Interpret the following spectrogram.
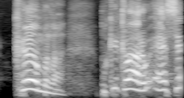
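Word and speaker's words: Kamala: e da camelon Harris só que ele falou camala haris camala e o de a costa virou e falou assim Como ousa interrompeu o cara para falar é camala É camala porque claro essa é a prioridade o cara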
